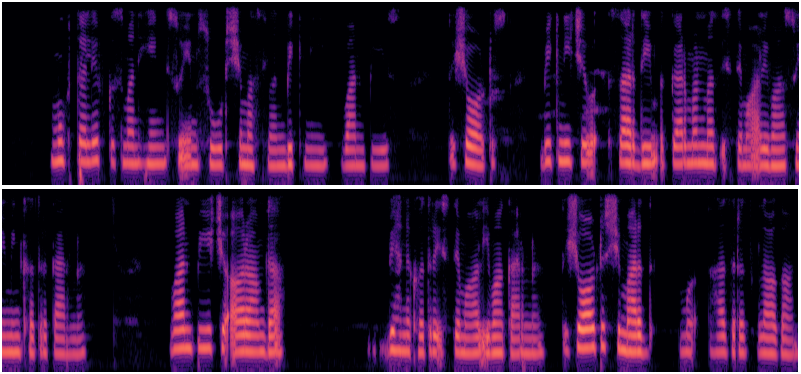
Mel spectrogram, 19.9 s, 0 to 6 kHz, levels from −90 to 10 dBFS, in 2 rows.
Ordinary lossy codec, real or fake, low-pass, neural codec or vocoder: Opus, 64 kbps; fake; 5.4 kHz; vocoder, 24 kHz, 100 mel bands, Vocos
